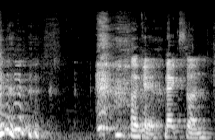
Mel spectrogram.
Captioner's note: laughs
